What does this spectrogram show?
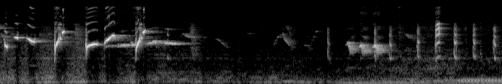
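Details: Worked-up fantail, used to lure and stimulate birds: bright, rising whistled notes with chips, a pause, then a wavering whistle and a few sharp clicks.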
